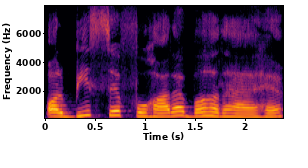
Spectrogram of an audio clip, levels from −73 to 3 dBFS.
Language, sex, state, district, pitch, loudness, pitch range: Hindi, male, Jharkhand, Garhwa, 250 Hz, -15 LUFS, 235-290 Hz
